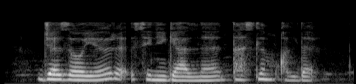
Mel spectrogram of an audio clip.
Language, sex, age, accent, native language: Uzbek, female, 18-24, Jizzax, Uzbek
